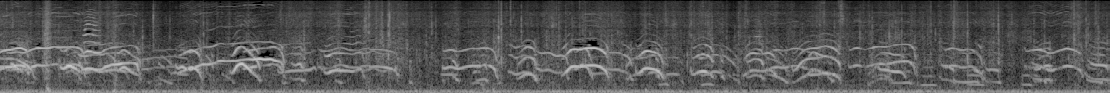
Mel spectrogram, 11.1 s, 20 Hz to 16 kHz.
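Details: German Shepherd litter of seven newborns, four male and three female, recorded in first hours after birth in May 2017; continuous overlapping whines and short arched squeals from multiple puppies, steady chorus throughout.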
